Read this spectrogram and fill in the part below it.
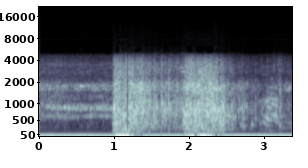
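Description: A vehicle crashes with a loud, sudden impact and rattling.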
